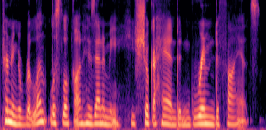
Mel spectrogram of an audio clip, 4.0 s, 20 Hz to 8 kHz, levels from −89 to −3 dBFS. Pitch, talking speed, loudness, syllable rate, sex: 175 Hz, 210 wpm, -19 LUFS, 5.4 syllables/s, female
